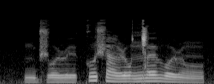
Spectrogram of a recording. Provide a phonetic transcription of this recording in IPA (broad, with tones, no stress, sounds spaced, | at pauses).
n d͡ʒ o˨ ɭ ø˨ k ʊ˦ ʃ ã˧ ɭ o˧ ŋ͡ǀ œ˦ β o˧ ɭ õ˨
